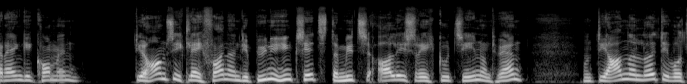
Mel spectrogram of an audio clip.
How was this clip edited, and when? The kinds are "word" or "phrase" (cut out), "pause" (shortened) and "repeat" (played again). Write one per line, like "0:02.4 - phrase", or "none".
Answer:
none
